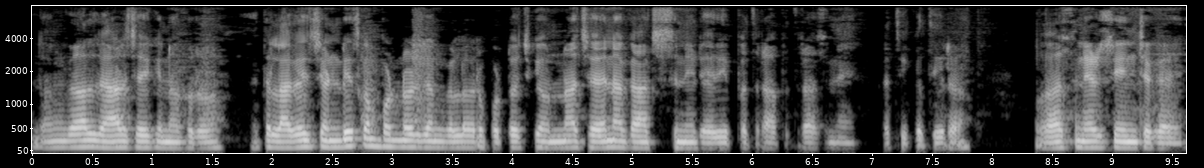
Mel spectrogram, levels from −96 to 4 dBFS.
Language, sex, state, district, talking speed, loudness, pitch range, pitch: Angika, male, Bihar, Bhagalpur, 175 wpm, -19 LUFS, 115-125 Hz, 120 Hz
